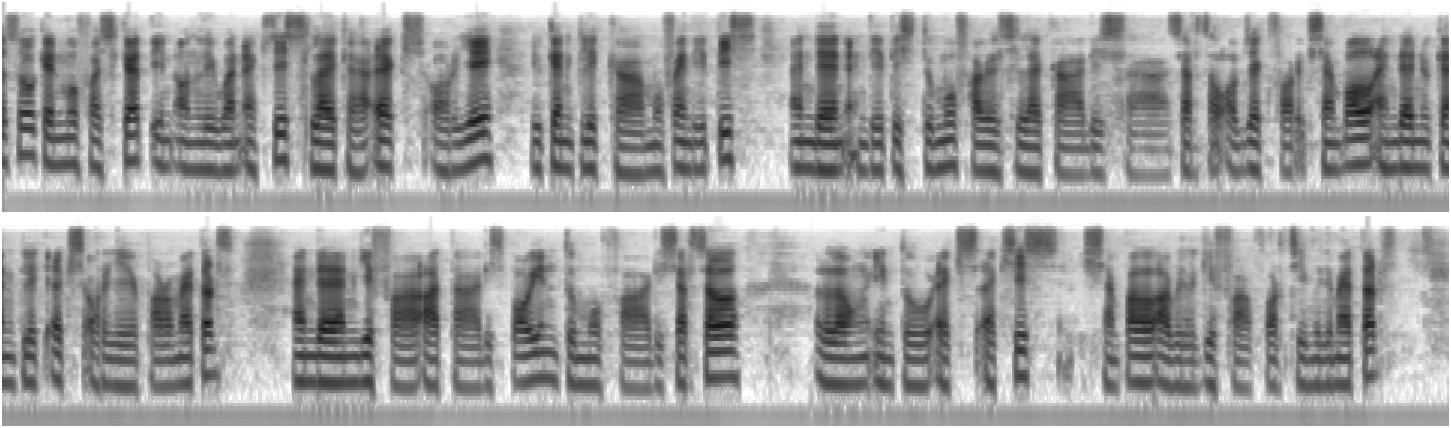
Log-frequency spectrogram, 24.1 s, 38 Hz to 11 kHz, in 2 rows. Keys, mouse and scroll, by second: 5.4 click, 8.6-9.9 drag, 22.0 click.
